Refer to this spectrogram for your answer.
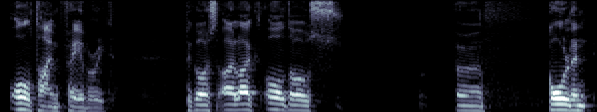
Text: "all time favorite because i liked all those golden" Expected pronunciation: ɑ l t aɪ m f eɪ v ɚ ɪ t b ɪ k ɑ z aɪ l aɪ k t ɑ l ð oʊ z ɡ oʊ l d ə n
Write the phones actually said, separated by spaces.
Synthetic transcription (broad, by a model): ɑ l t aɪ m f eɪ v ɚ ɪ t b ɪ k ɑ s aɪ l aɪ k t ɑ l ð oʊ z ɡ oʊ l d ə n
